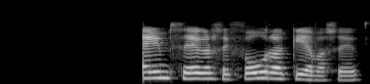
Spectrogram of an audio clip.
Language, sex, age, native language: Icelandic, male, 11, Icelandic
